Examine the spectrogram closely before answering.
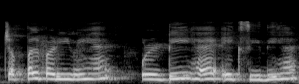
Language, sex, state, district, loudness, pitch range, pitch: Hindi, female, Delhi, New Delhi, -15 LUFS, 235-265 Hz, 245 Hz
